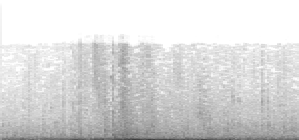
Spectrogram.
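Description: A tank shell whooshes overhead in War Thunder, a short rushing burst swelling and fading over two seconds with a low rumble.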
